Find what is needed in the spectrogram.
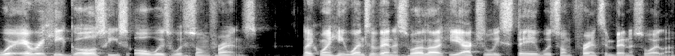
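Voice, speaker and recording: With an American accent and lively intonation, a man talks at a fairly quick pace in a normal speaking voice with a fairly low pitch, captured in a very clean recording with a silent background. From Colombia. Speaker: podcast host. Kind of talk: casual chat.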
